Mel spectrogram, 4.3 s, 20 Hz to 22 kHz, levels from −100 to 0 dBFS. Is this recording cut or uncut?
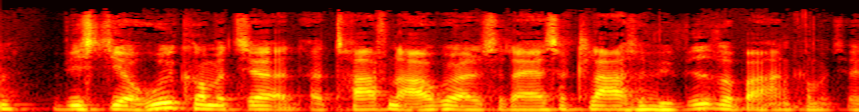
uncut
